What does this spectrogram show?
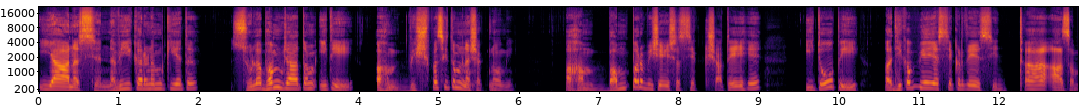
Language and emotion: Sanskrit, surprised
